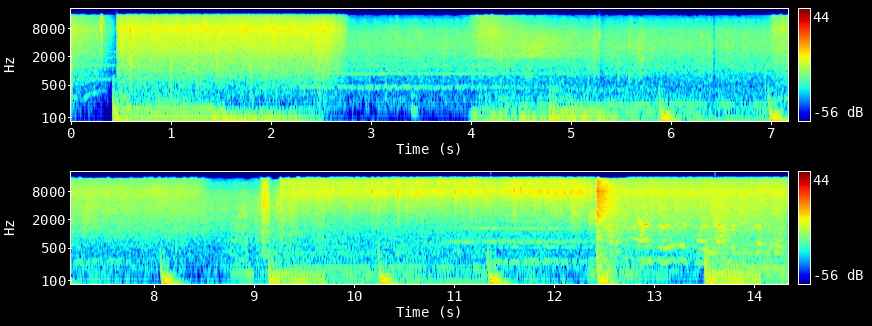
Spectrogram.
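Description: Background music with deep bass swells that start and stop, and a few sharp low hits in the second half, over a steady hiss of rain.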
